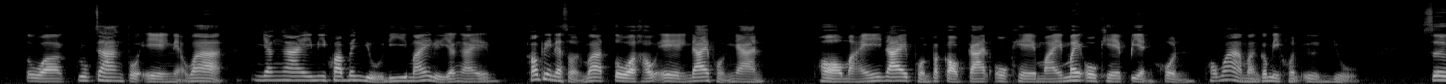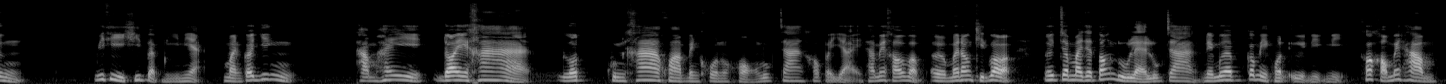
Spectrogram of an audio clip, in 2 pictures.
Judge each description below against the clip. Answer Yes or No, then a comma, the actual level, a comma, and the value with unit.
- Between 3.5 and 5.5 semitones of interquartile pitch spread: Yes, average, 4.7 semitones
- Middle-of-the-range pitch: Yes, medium, 165 Hz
